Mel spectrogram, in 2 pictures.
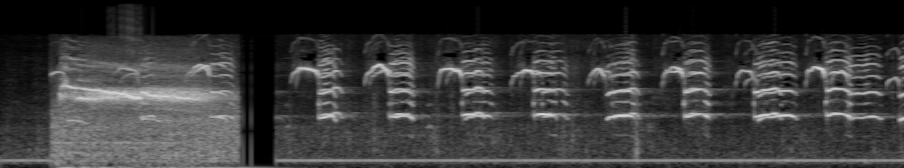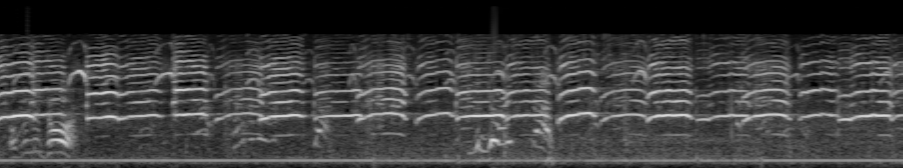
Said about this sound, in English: That's because it then cuts to an abrupt scene of birds attacking the fucking town. And the sound that accompanies that doesn't let up for the remainder of the film.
